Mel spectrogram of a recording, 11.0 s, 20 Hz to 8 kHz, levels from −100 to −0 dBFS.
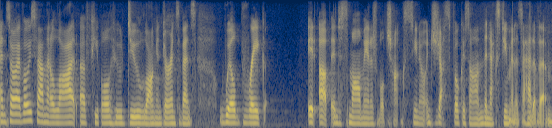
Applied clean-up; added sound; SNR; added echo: none; none; none; none.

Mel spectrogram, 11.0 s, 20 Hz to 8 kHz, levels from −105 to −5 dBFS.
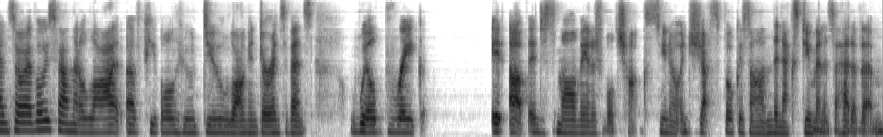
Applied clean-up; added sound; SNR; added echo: neural mask model DeepFilterNet 3.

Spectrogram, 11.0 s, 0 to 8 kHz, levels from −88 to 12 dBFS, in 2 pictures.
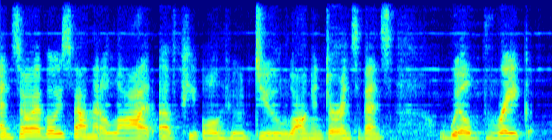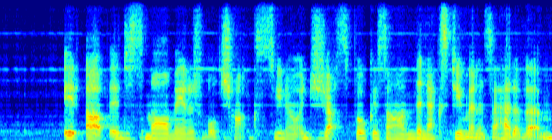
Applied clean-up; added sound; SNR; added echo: neural separator model SepFormer DNS4.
